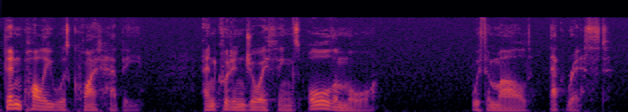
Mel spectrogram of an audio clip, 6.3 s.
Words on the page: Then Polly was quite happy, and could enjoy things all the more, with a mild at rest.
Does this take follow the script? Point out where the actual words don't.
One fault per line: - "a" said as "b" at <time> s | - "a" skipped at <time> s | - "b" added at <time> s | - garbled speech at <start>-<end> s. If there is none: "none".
none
